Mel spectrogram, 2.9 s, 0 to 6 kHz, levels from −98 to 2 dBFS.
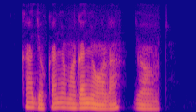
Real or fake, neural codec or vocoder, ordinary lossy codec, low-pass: real; none; none; 5.4 kHz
